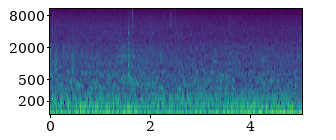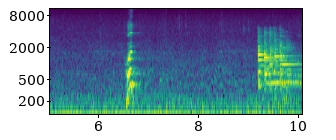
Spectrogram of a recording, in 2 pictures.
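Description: Large flags flap in the air.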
